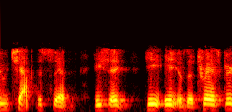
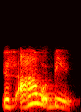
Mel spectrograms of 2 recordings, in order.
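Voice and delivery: impassioned preaching; 9 semitones higher than usual. Acted. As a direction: voice soaring much higher, urgent. Preaching climax on Jesus' suffering.

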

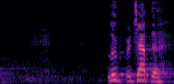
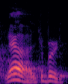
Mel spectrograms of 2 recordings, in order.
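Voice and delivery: ordinary talk

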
